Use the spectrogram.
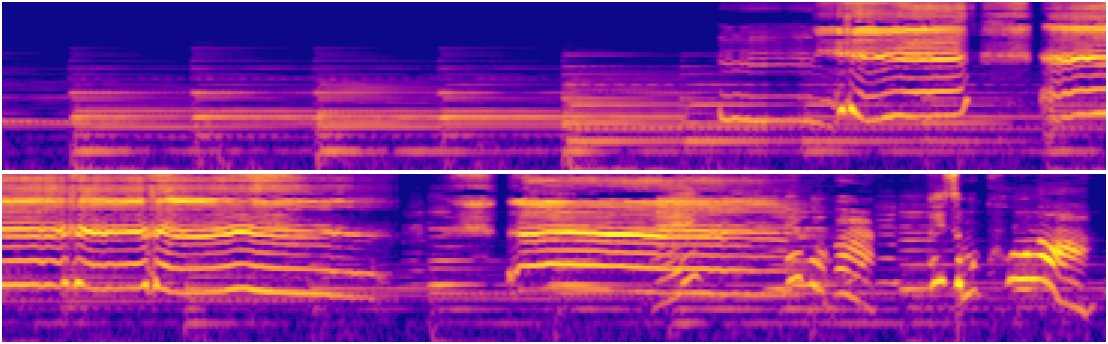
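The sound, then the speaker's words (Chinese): A child cries and wails in loud, wavering sobbing bursts that rise and fall over soft background music, starting after a quiet musical opening and continuing to the end. “为什么哭啊？ 弟弟拿了我玩具去玩。”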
